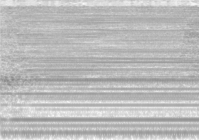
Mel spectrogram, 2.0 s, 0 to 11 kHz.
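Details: Rapid 1000 A 9 V air-cooled filtered rectifier, 460 V 3-phase input, 22 input amps, 9 kW, remote control with digital meters, used, very good working condition: steady low hum with clean buzzing overtone, no crackle or rattle; transformer running normally.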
